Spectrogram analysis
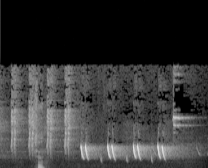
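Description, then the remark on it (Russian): A nightingale at Sokolinaya Gora sings a bright, rhythmic trill: quick sharp chips give way to repeated paired whistled notes, clear, with a brief low thump near the start. “Откуда там соловьи, интересно?”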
